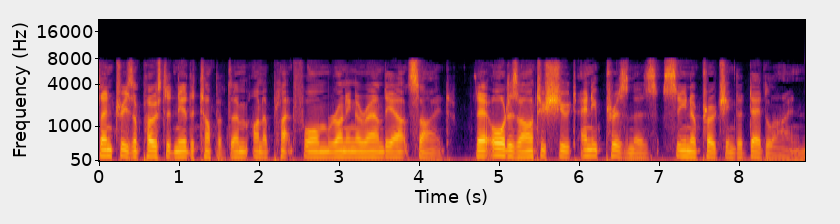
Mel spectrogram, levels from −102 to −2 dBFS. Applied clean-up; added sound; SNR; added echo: none; none; none; none.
